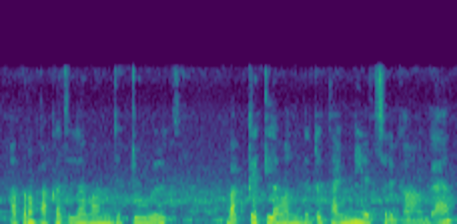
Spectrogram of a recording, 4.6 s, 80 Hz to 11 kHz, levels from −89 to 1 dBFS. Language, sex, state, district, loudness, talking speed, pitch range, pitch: Tamil, female, Tamil Nadu, Kanyakumari, -19 LUFS, 105 wpm, 205-235 Hz, 215 Hz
